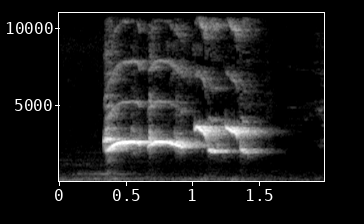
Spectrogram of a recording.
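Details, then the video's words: Richly whistled phrase from an orange-headed thrush singing 'gacor teler' with full repertoire: a wavering clear whistle, then two brief higher notes dropping slightly, all within little more than a second, in silence. "Anis Merah Gacor Teler full materi"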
